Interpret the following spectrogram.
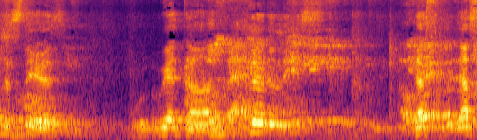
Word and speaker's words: Fleur de Lys: We're at the Fleur de Lis. That's spelled F L E U R.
